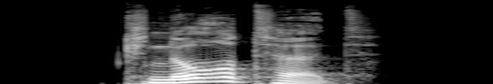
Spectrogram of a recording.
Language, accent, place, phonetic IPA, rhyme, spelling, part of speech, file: German, Germany, Berlin, [ˈknʊʁtət], -ʊʁtət, knurrtet, verb, De-knurrtet.ogg
- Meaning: inflection of knurren: 1. second-person plural preterite 2. second-person plural subjunctive II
